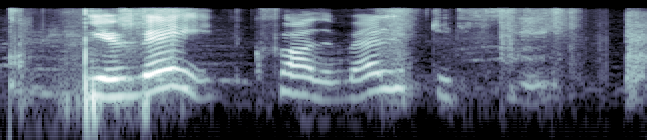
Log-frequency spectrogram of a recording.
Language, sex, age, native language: Icelandic, male, 9, Icelandic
